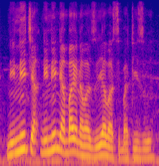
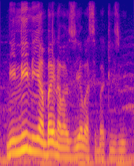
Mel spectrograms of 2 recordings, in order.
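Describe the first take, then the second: The two takes are said the same way.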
